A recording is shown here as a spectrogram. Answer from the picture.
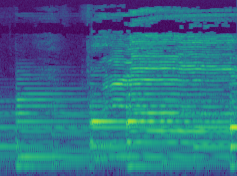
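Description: Digital piano playing slow, sustained chords, with three new chords struck in the space of about a second and a half.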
